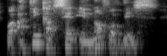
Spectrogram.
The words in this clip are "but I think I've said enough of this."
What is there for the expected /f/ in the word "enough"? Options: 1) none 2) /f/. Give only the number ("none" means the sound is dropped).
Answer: 2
